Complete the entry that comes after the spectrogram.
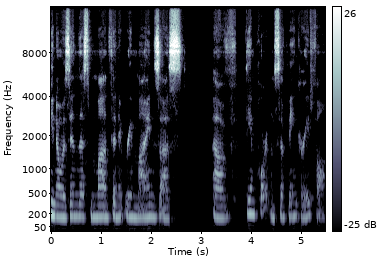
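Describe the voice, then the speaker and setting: A woman speaks at a moderate pace in a very deep, low pitch. Her voice is somewhat breathy, with fairly even intonation. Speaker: mindset coach. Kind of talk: casual interview chat. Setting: live video call. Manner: calm.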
